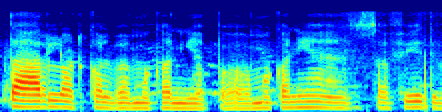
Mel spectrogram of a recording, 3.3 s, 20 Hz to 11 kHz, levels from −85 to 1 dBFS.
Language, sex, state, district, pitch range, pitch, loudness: Bhojpuri, female, Uttar Pradesh, Ghazipur, 150-170 Hz, 160 Hz, -21 LUFS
